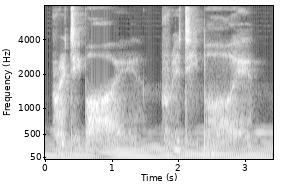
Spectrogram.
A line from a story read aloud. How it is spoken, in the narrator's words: a soft woman's voice whispering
